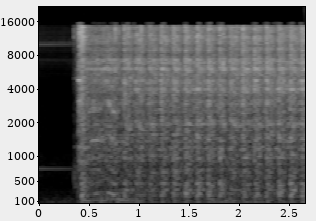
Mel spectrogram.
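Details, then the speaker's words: 2007 GMC Yukon, cylinder 1 after head repair (new head gasket, new DOD lifter and pushrod, stuck studs removed), fresh oil: clear-flood cranking compression test, strong even rhythm with no weak beat, 160 psi versus 5 psi before, now normal. "stop and we got a hundred and sixty psi one more time it was five before yeah five before stop so yeah we had five before and i went up quick 160 so this cylinder is back to normal so we're good to go"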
